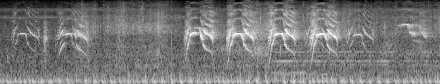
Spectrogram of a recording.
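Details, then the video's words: Several parrots, one eating an apple, squawk in a steady run of harsh, descending calls about twice a second over a low rumbling background. "Parrot Eating Apple and others parrot natural sound"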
